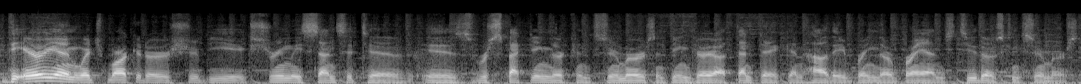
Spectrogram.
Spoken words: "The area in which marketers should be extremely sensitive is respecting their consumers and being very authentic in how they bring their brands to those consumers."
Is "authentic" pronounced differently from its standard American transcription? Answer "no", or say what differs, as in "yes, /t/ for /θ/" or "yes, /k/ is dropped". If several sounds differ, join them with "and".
no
